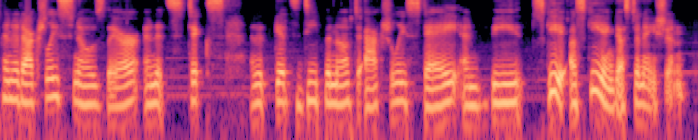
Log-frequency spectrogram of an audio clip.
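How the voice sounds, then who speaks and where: A woman with a lowish voice rambles chattily through a live stream, full of fillers and restarts. Her voice is close and dry, and faint music plays behind her. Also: moderate pace, warm tone, dry recording. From New England. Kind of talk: casual live chat.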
